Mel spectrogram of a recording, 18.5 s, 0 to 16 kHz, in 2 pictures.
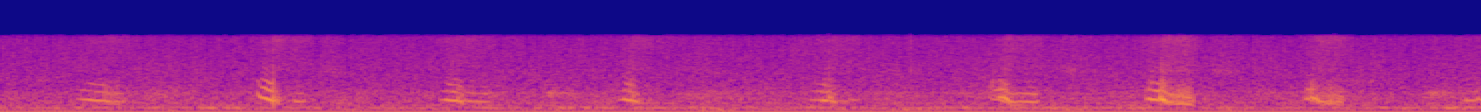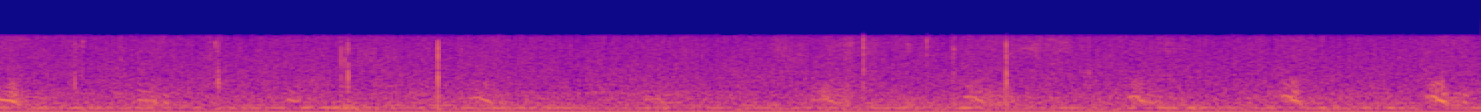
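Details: Blue-white Persian kitten, 13 weeks old, in Holland in 2011, falling asleep in a funny position and making weird noises: soft short snuffling sounds repeated roughly once a second over a steady low hum.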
